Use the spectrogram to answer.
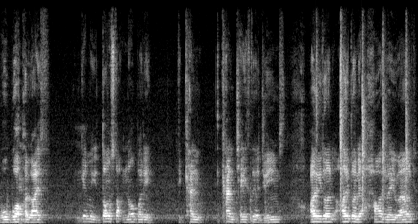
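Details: Adult male boxer who stutters, stutter worse when angry; stuttering.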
